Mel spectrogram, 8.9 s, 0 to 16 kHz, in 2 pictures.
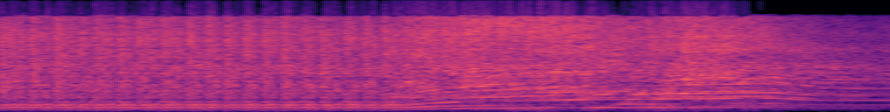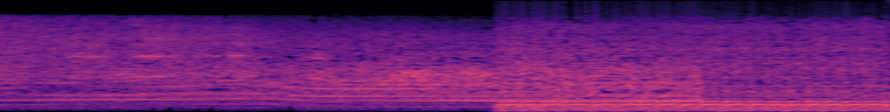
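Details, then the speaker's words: Mustang with a big camshaft on E85 fuel and a manual gearbox with no tachometer, shifted by ear: pulls hard through the gears, pitch climbing then dropping at each shift, slightly choppy at the top of each gear; typical behaviour, not breaking up. "it's probably just getting choppy that's not breaking up that's just you're gonna have to get used to e85 and a big camshaft that's just what they do"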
